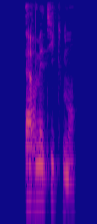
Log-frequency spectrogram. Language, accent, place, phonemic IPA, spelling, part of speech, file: French, France, Lyon, /ɛʁ.me.tik.mɑ̃/, hermétiquement, adverb, LL-Q150 (fra)-hermétiquement.wav
- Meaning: hermetically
